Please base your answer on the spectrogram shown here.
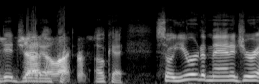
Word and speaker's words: El-Akhras: I'm pronouncing that wrong. It's El Akras.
